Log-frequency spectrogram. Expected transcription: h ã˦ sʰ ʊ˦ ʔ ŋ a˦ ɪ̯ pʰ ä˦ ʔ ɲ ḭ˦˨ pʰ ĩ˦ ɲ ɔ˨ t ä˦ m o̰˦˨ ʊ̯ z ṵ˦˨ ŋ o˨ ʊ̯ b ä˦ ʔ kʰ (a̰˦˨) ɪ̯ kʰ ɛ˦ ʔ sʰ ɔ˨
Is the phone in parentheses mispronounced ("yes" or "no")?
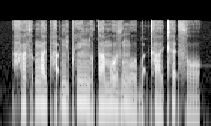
yes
